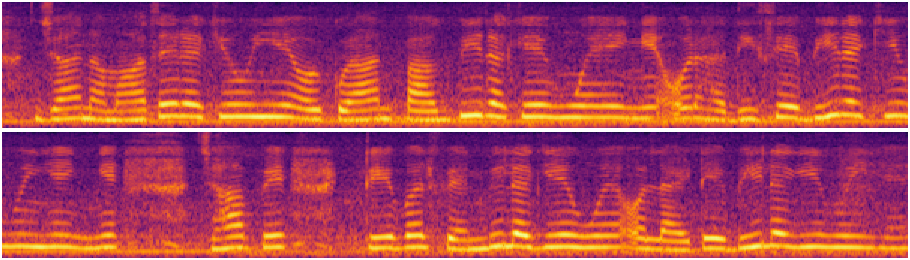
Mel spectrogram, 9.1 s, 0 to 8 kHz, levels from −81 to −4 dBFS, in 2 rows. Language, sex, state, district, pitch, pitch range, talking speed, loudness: Hindi, female, Bihar, Sitamarhi, 265 Hz, 230-280 Hz, 210 wpm, -14 LUFS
